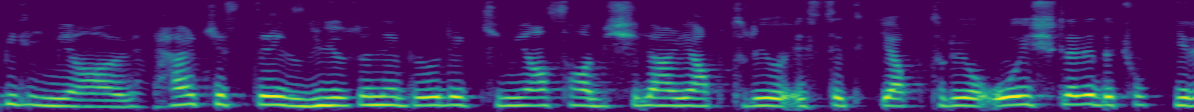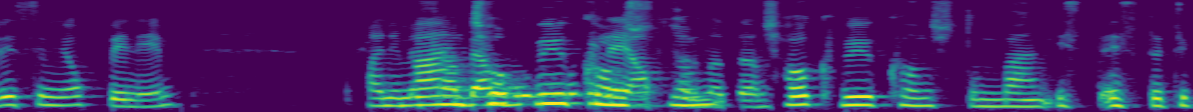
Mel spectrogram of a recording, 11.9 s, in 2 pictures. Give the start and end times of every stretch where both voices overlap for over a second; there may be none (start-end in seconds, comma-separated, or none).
8.0-9.8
